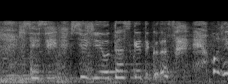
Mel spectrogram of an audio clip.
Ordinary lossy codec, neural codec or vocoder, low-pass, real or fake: none; none; none; real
